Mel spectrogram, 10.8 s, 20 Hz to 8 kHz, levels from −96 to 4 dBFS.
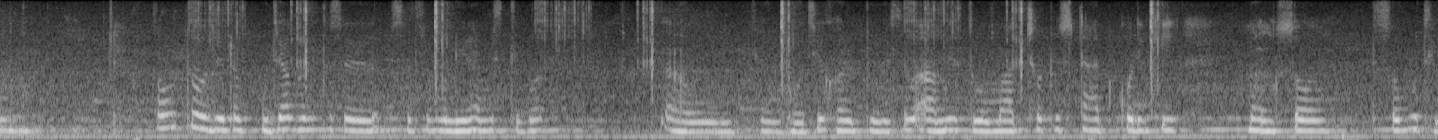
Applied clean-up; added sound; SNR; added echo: none; Camera; 18 dB; none.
